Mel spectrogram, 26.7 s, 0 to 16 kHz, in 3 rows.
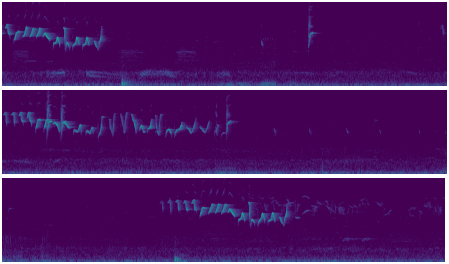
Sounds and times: blackbird 0.0 - 26.6
pheasant 0.0 - 26.6
willow warbler song 0.0 - 26.6
wood pigeon 0.9 - 6.2
crow 2.4 - 4.0

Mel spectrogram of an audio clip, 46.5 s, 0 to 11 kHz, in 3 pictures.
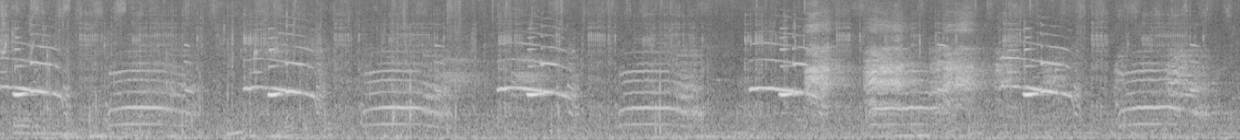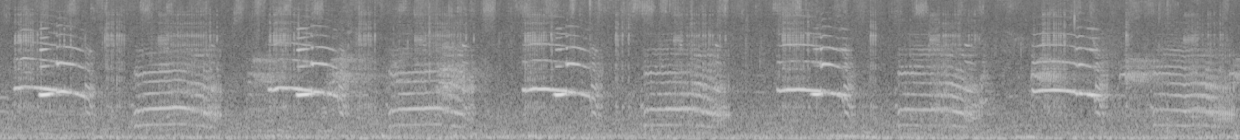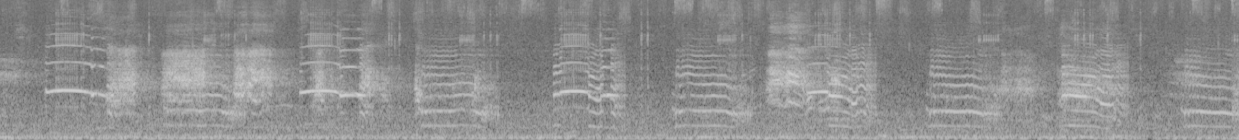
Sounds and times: Bird sounds 0.0 - 37.2
screeching of a wooden swing in use 0.0 - 46.4
tourists 0.0 - 46.4

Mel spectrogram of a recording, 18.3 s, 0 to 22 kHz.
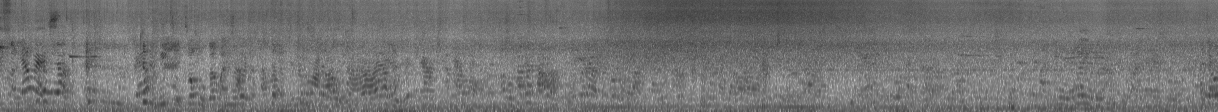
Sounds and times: Walking in a small alley 0.0 - 18.2

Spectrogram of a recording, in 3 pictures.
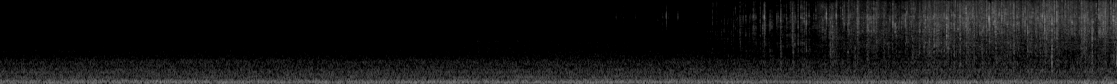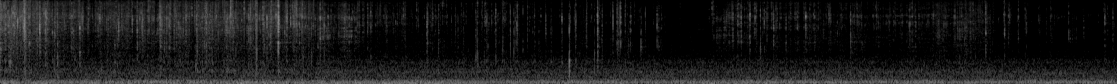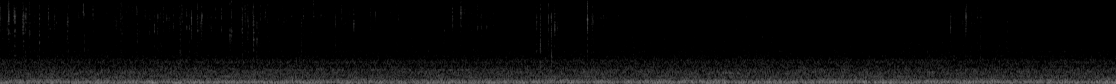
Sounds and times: wind was blowing in vortex, leading dead leaves 7.0 - 28.4

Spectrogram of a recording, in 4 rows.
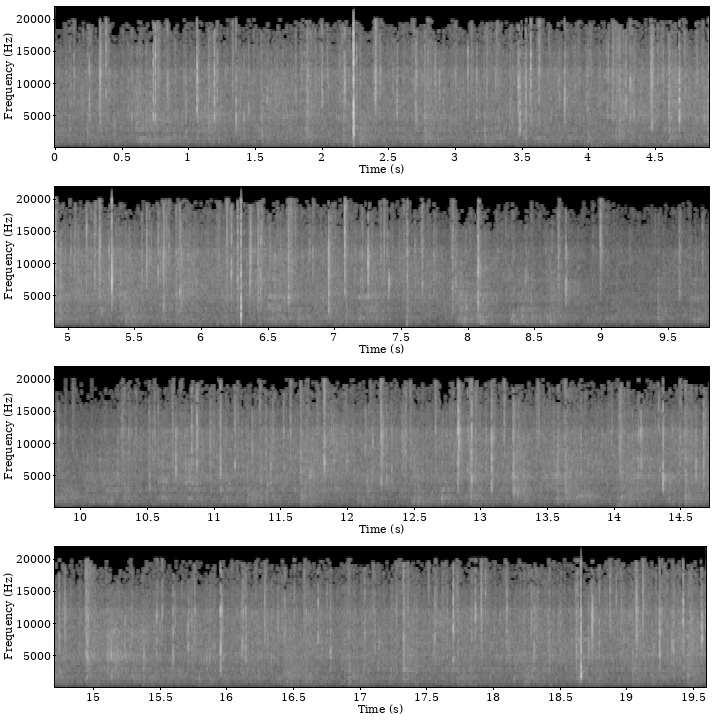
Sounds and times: Raindrops falling on suface of different materials 0.0 - 19.6

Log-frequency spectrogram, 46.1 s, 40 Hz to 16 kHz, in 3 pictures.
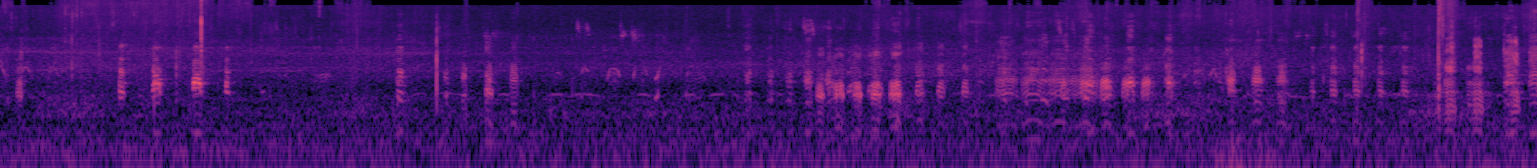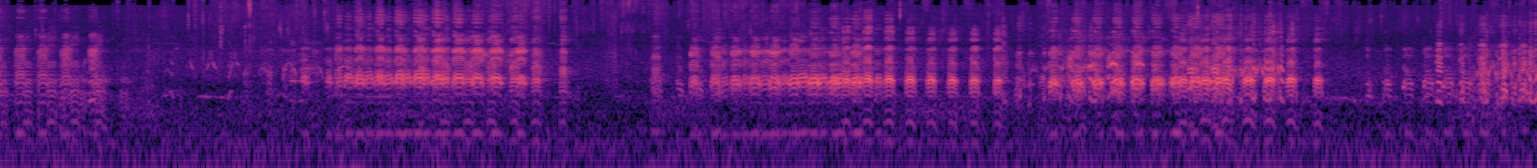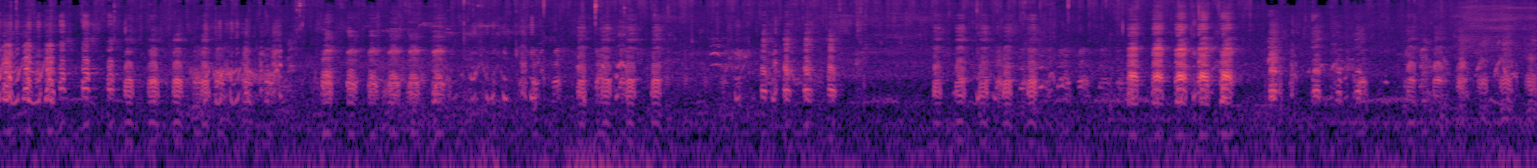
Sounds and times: Angry geese 0.0 - 2.5
Angry geese 3.9 - 46.1

